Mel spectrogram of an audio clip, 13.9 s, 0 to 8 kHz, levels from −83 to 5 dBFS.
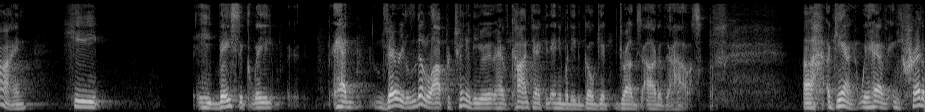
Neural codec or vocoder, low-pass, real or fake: none; 7.2 kHz; real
